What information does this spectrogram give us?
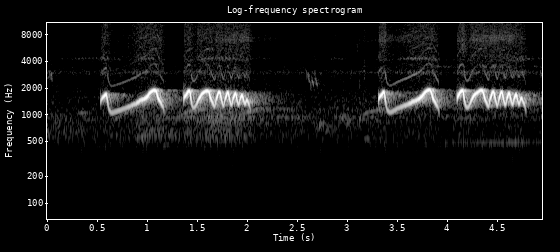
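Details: Fiery-necked nightjar in southern Africa giving two whistled phrases, each a slurred rising note followed by a quavering, tremulous trill that falls away, repeated about every three seconds.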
